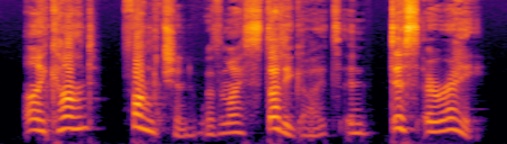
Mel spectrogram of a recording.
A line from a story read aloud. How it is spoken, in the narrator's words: Hermione cried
